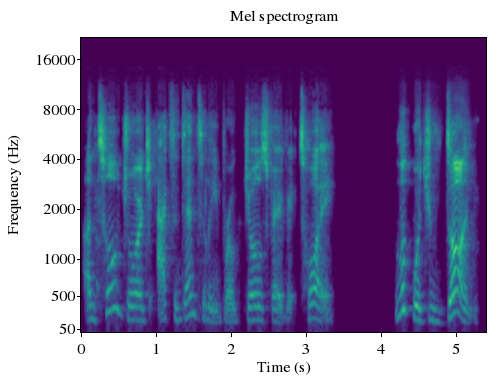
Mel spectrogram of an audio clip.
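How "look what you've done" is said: angry yell. Acted. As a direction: roar it at the boy like an angry dragon. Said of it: "Joe yelled".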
